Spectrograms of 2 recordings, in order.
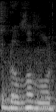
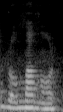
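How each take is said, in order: First: The first word ends without the full 'a' vowel. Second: The first word ends in a full 'a' vowel. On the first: The speaker calls it wrong. "আমি বারবারই ভুল বলছি, ব্রহ্ম মুহূর্ত বলছি" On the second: The speaker calls it right. "কিন্তু কথাটা ব্রহ্মা মুহূর্ত"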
